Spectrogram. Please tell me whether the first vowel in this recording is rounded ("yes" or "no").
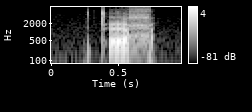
yes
